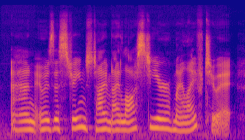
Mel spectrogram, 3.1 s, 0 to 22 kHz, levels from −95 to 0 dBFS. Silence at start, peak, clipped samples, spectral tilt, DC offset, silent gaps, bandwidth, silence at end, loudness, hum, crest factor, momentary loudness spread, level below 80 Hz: 0.15 s; -8 dBFS; under 0.1%; -2 dB/octave; under 0.1%; none; 19 kHz; 0.2 s; -26 LUFS; none; 18 dB; 6 LU; -60 dBFS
